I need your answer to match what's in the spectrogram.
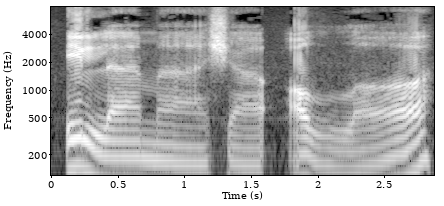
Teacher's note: Sebelum lafad Allah berbaris fathah. Jadi lafad Allah itu berbunyi tebel, tafkhim, ya, taglid.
